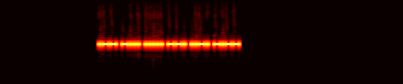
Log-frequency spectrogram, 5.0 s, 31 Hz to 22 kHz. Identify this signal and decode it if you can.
Morse code, heard as a keyed tone, about 50 wpm, 700 Hz. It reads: WB5GFY
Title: USA Call Signs - 6 Characters - 50wpm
